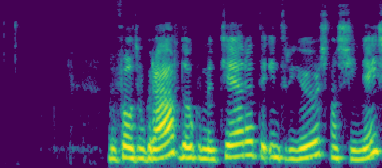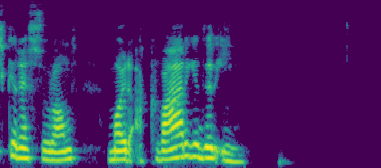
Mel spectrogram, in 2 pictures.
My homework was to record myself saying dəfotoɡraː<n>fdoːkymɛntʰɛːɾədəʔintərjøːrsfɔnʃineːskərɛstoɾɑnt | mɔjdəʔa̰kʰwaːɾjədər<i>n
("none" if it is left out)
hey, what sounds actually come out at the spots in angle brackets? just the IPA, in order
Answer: none, i

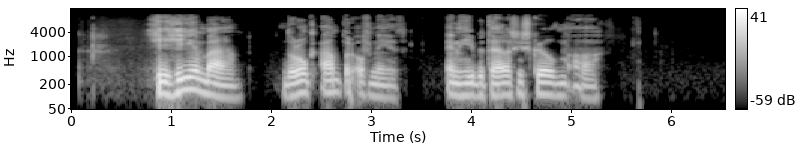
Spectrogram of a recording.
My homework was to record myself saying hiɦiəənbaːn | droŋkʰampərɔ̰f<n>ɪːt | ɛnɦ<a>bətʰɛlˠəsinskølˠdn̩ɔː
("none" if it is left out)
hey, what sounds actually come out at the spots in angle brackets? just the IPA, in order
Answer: n, i

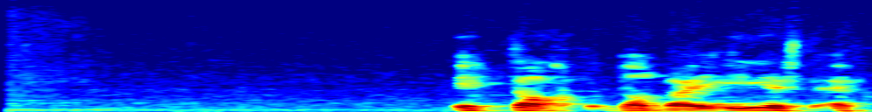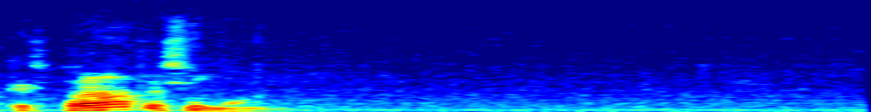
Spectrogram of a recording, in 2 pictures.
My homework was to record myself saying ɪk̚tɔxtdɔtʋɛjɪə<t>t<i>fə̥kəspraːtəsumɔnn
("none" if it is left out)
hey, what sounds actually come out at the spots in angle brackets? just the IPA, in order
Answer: s, ɛ

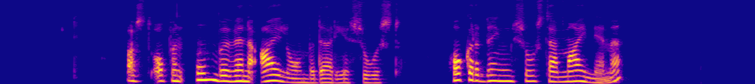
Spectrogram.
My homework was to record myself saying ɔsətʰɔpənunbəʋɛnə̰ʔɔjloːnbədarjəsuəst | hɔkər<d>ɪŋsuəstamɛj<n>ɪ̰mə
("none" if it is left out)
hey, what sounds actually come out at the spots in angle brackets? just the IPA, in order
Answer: d, n

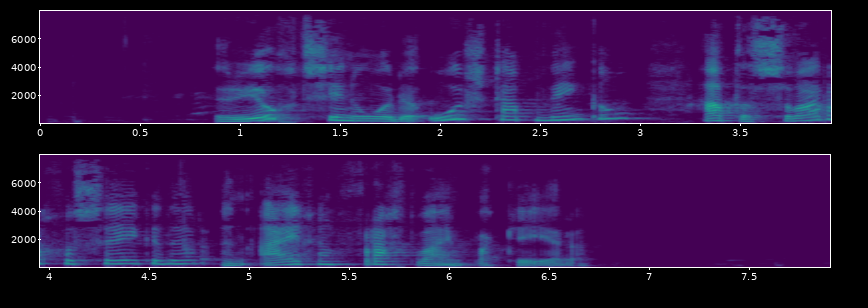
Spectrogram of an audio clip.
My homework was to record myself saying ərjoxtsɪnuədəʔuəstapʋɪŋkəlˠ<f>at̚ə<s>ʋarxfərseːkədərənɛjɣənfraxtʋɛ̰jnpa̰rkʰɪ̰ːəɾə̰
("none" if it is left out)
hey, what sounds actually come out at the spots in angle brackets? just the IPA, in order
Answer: h, s

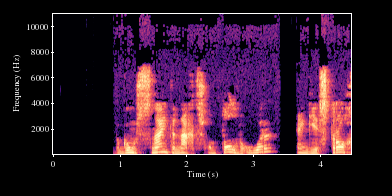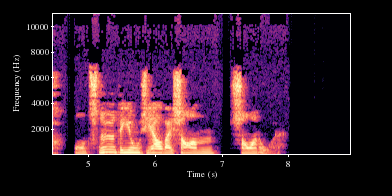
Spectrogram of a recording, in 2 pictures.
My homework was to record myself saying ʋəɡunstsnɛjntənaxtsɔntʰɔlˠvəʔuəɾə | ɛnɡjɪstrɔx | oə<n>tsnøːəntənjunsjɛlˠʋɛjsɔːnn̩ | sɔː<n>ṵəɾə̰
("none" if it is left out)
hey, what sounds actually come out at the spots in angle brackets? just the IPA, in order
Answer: n, n

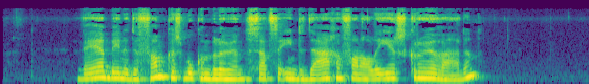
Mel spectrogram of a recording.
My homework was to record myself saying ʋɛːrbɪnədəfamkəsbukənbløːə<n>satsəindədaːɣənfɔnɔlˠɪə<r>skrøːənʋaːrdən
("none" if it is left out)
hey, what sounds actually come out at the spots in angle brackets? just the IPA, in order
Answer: n, r

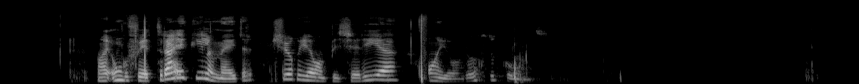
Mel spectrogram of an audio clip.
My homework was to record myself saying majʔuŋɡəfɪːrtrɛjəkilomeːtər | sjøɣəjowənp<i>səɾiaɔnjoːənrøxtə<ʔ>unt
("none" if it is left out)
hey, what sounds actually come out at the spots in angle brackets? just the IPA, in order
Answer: i, k

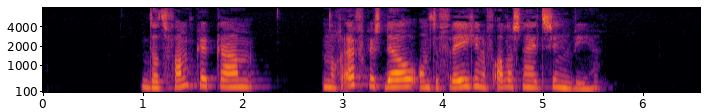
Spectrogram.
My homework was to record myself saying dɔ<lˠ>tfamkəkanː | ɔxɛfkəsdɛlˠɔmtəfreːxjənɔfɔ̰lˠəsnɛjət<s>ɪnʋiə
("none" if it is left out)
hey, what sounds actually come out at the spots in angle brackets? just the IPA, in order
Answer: none, s

